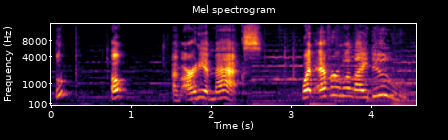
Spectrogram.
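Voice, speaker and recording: A woman's voice: very high-pitched, expressive, measured pace, fairly bright tone. A woman giving casual, playful game commentary, talking to herself and tossing in little sound words. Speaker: gaming streamer. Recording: game music behind the voice. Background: video game music.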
